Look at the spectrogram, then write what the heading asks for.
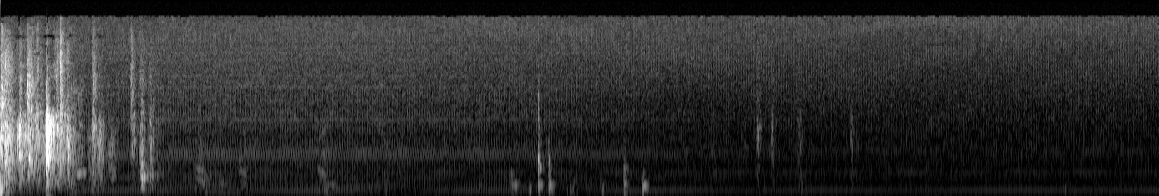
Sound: applause

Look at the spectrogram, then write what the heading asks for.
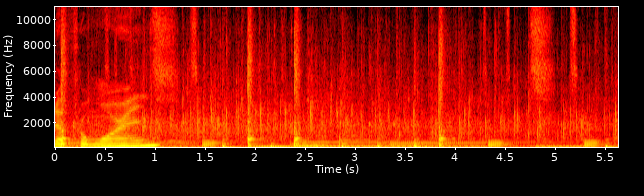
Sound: audience applauding

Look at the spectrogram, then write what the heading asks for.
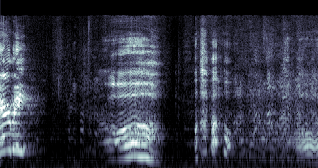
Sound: groaning

